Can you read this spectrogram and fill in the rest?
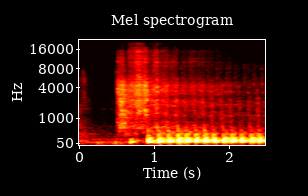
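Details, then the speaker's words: Two-stroke 59 mm big-bore former race bike before its reset: it kicks over into a fast, rattly beat with loose clatter every stroke; mechanic suspects con-rod bearing play and hears ticking at the head; worn piston and bore. "Ayun talagang maiingay talaga siya. May memory pool ako. So ayan. So ayan. Maiingay talaga siya. Feeling ko ano eh Conrad may alog na ah bearing siguro. Tapos sa head may lagitik din."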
